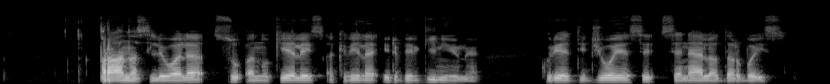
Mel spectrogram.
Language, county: Lithuanian, Vilnius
